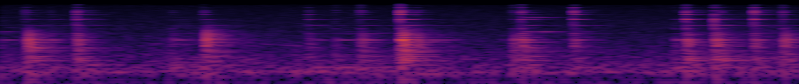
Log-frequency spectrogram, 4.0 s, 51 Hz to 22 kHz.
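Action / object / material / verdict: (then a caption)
tap / glass drinking tumbler / glass / none. Fingertips and nails of both hands tap the sides of a small, hollow, empty stemless drinking tumbler of clear glass with a red-tinted base, standing on a table. About twelve light, uneven taps give short glassy clinks with a bright ringing tone near 1.2 kHz that fades quickly between strikes.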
